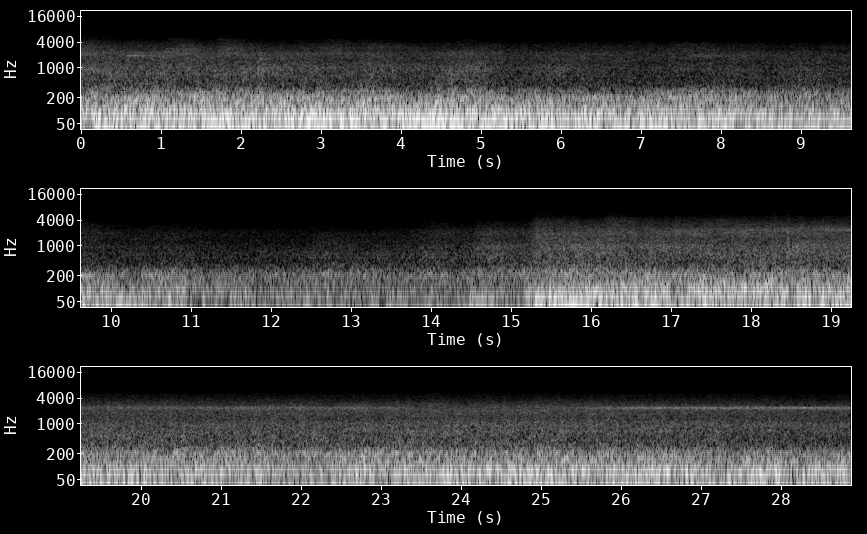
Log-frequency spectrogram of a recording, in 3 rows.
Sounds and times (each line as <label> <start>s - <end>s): Subway trains 0.0s - 28.8s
